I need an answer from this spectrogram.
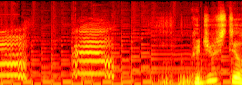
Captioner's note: meow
